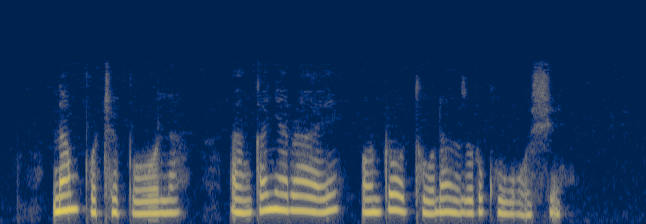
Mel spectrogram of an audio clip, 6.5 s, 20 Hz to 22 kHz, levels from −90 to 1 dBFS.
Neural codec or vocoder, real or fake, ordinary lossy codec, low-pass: none; real; Opus, 64 kbps; 7.2 kHz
